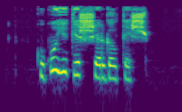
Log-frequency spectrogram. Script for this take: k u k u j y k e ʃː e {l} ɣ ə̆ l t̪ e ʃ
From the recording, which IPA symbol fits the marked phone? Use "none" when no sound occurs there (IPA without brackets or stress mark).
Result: r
